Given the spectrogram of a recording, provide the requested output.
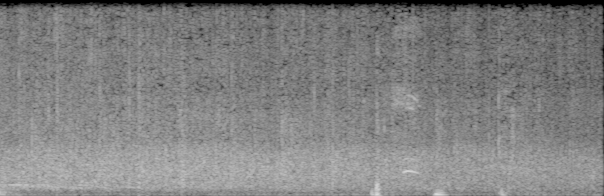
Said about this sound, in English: wow, that came out a little softer than I expected. We all deserve the applause. I'm used to the applause, so.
